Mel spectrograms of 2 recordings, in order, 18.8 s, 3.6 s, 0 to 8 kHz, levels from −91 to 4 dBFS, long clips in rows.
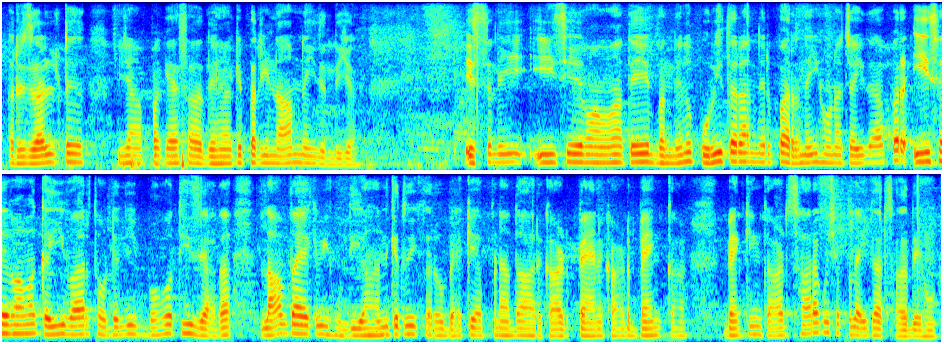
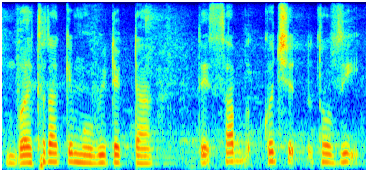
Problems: none marked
